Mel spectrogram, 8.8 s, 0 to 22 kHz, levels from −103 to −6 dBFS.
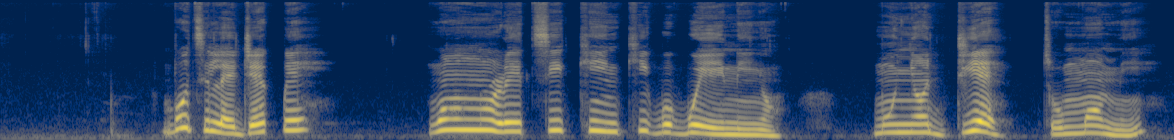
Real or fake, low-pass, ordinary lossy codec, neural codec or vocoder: real; none; none; none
